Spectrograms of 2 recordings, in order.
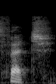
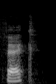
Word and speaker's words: Fech: pronounce the main character the way we are saying it right now patch yes fetch it is fetch and not fake but we do have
